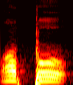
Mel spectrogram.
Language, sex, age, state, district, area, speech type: Kannada, male, 18-30, Karnataka, Bidar, rural, read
